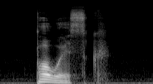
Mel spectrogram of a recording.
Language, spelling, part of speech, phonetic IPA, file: Polish, połysk, noun, [ˈpɔwɨsk], Pl-połysk.ogg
